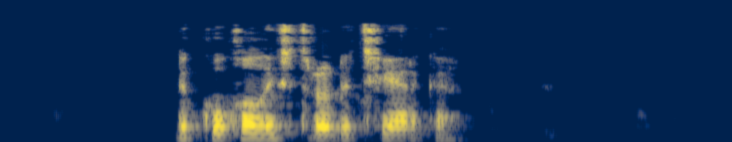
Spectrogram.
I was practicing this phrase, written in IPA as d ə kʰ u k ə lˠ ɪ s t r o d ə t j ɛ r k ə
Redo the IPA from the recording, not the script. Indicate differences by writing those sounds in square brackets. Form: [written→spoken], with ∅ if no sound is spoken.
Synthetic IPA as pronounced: d ə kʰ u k ə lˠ ɪ s t r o d ə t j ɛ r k ə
